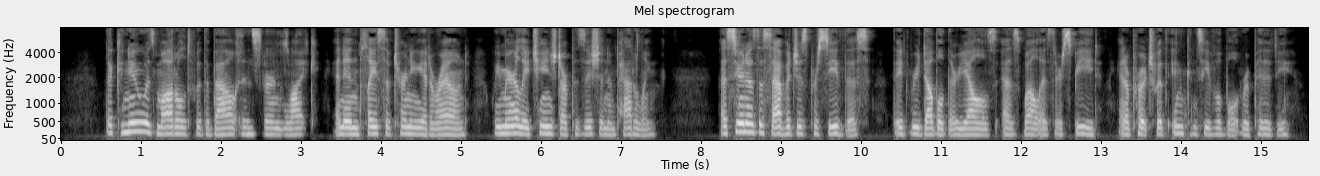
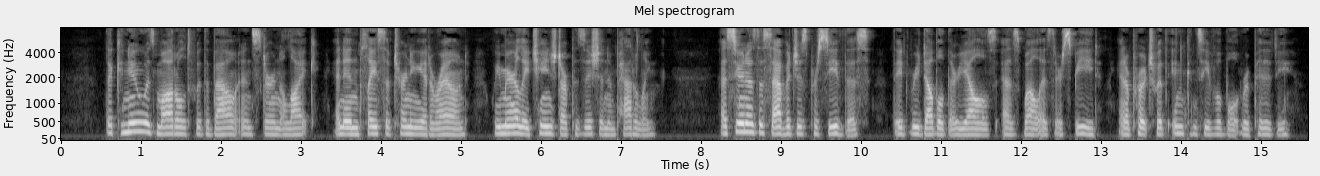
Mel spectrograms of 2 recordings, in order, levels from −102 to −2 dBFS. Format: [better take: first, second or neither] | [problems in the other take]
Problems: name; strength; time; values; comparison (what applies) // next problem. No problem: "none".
second | noise reduction (neural mask model Resemble Enhance denoiser)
